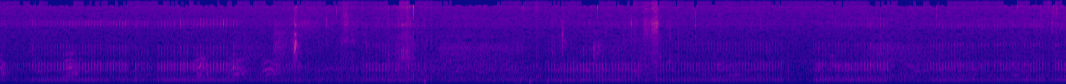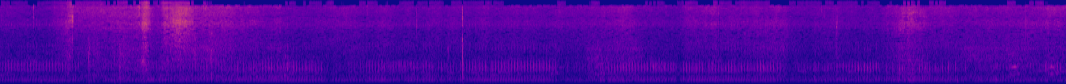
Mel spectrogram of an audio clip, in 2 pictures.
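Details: Quiet, continuous purring from feral cats, its breathy hum swelling and fading in regular cycles, with occasional soft knocks and a brief hiss-like rustle midway.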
